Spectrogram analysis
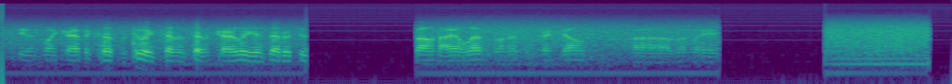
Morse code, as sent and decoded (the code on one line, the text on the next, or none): none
